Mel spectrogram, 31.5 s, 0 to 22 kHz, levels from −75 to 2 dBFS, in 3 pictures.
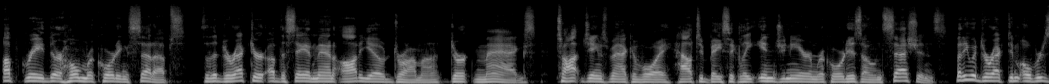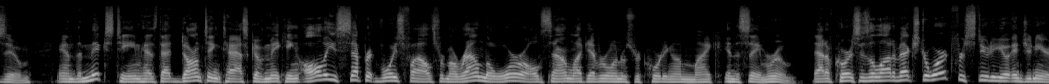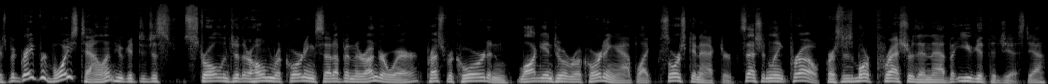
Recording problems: none

